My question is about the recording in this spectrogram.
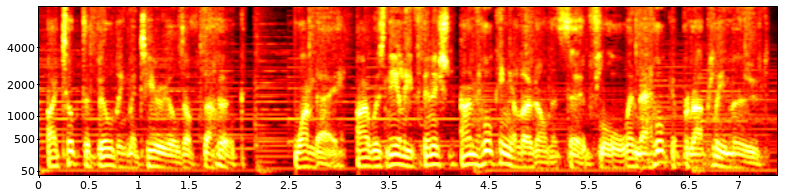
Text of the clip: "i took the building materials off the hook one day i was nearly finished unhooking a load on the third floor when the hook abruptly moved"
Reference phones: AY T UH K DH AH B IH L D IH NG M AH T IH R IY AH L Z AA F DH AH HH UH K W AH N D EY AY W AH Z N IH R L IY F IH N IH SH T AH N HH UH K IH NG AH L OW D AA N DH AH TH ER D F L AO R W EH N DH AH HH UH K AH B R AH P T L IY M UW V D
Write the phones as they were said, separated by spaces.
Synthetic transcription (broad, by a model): AY T UH K DH AH B IH L D IH NG M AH T IH R IY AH L Z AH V DH AH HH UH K W AH N D EY AY W AH Z N IH R L IY F IH N IH SH T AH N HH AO K IH NG AH L OW D N DH AH TH ER D F L AO R W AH N DH AH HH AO K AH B R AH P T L IY M UW V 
